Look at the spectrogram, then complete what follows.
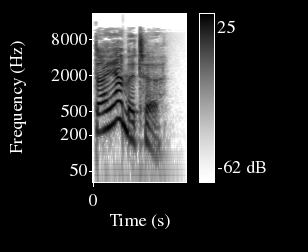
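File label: "diameter", British English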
